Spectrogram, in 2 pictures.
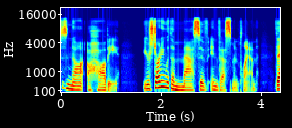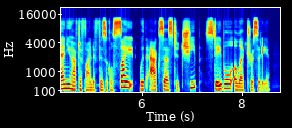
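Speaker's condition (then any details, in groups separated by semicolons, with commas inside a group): No condition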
